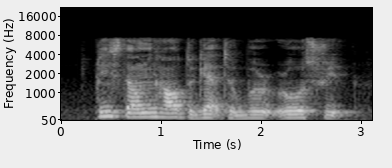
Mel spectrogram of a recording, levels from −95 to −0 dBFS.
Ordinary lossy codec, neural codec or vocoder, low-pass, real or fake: none; none; 7.2 kHz; real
